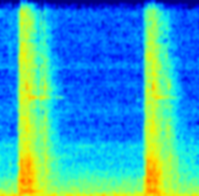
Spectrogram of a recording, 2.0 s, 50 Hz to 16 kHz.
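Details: New StreetStrider, joint #3 spacer: the frame is lifted and dropped with two brief, clean clacks and no loose rattle. Normal joint with no rattle.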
